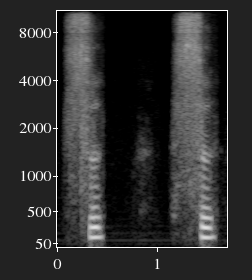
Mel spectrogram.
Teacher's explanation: little bit of air, also wide mouth, but light air compared to 呲.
